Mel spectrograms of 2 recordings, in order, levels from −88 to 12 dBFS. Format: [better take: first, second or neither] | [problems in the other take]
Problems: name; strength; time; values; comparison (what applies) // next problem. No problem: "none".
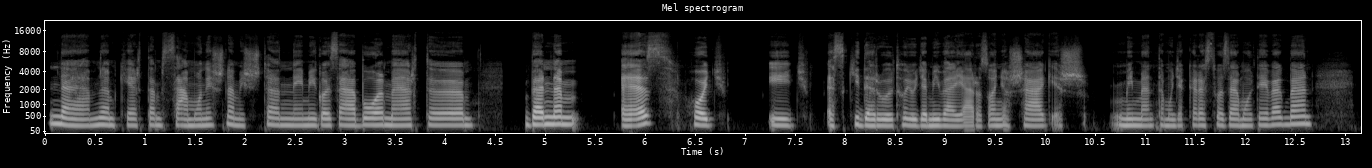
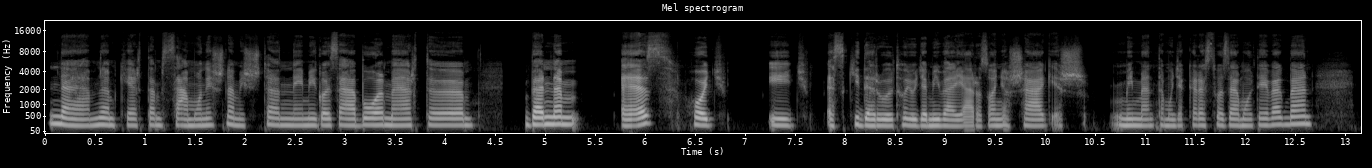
neither | none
